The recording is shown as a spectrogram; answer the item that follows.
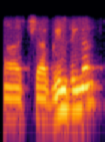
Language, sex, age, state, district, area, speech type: Bengali, male, 30-45, West Bengal, Howrah, urban, conversation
